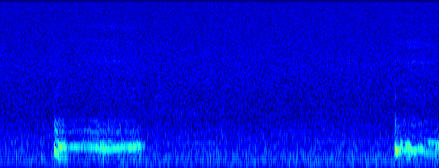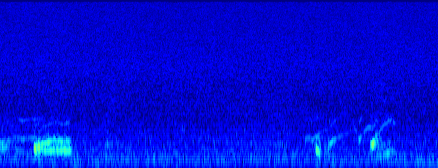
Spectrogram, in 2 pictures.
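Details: Sleeping dog snoring: three rough, rasping snores roughly every three to four seconds, with quiet gaps between them and no other clear sounds.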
